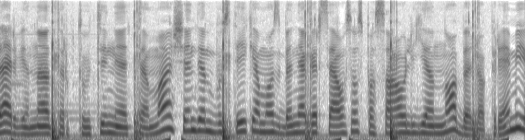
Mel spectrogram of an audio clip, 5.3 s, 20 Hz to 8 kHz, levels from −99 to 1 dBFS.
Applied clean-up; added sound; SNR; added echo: none; Raindrop / Drip; 5 dB; none.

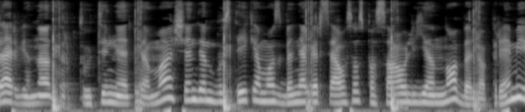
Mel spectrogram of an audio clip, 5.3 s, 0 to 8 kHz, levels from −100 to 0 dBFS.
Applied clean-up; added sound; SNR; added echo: classical method log-MMSE.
